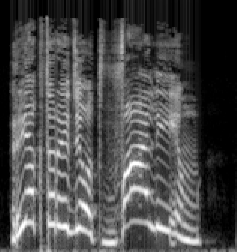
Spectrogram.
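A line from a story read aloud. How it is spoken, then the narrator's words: Full-lunged scream. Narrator (Russian): завопила во всю мощь своих легких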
